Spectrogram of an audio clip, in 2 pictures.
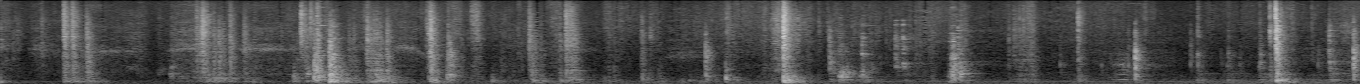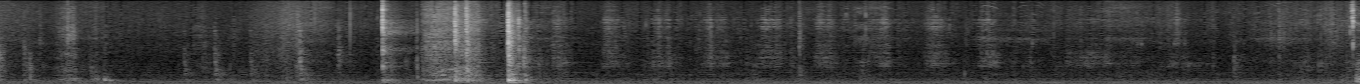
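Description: Metal fittings and hand tools clinking and knocking as a compression fitting and ball valve are handled on a fuel tank: a string of sharp clanks and thunks for most of the first twenty seconds, over a steady low hum. The last several seconds hold only the hum.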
